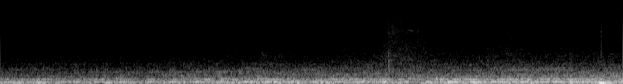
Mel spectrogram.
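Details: BMW 320i at 30–40 km/h: deep steady drone under road noise, no knock or whine on top; cause not yet found.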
